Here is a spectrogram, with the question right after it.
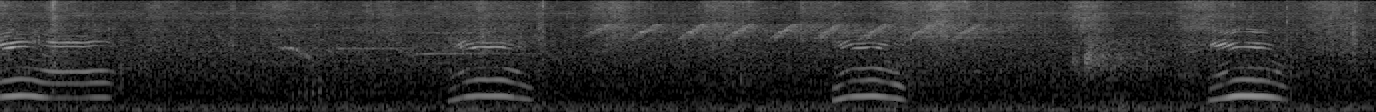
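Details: Cat that wants to play repeats arched meows roughly every two seconds, four calls in all, with soft chirping birds and outdoor background noise.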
